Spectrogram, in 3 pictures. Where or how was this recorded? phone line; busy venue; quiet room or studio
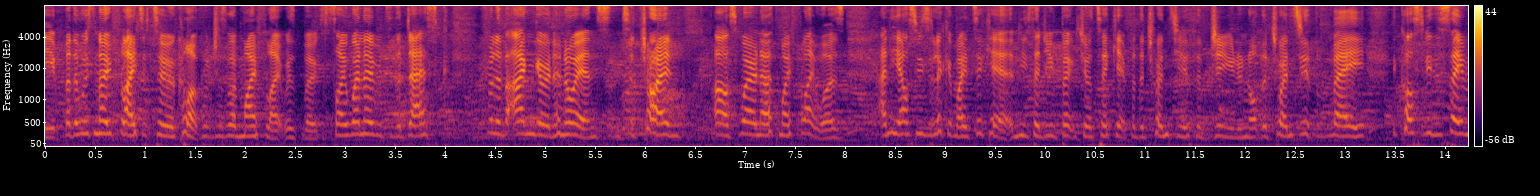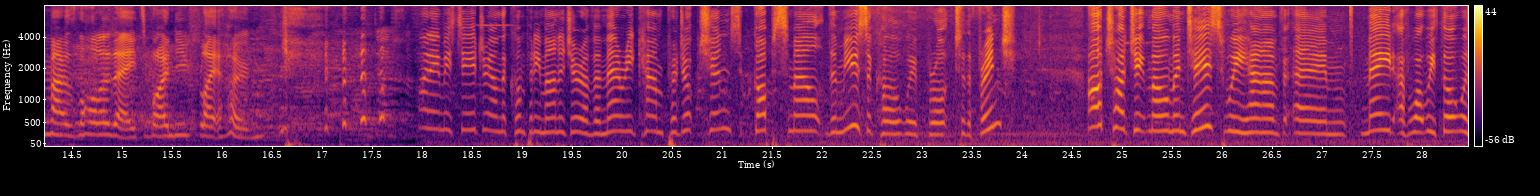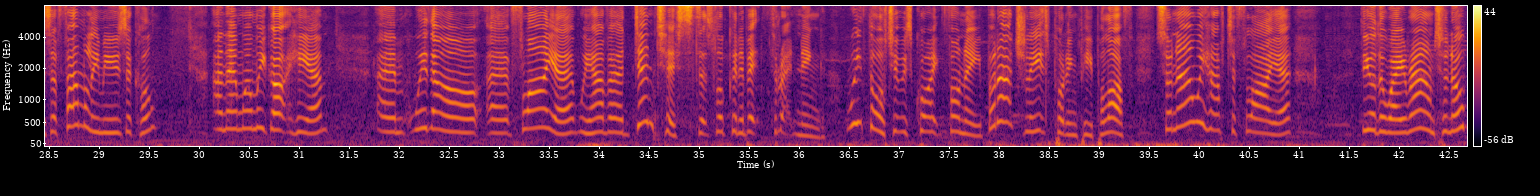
busy venue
